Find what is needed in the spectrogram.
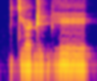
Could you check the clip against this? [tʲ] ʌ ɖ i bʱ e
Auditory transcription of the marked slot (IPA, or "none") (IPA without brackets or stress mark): tʲ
